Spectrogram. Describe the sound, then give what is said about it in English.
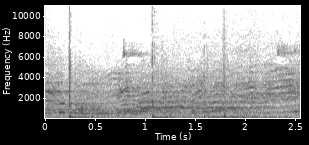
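Quick, sharp ball bounces from a sophomore's crossover dribble in a women's basketball game. A few thumps sound over a steady wash of crowd noise. “Crossover dribble. The sophomore loses it. Gets it back.”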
